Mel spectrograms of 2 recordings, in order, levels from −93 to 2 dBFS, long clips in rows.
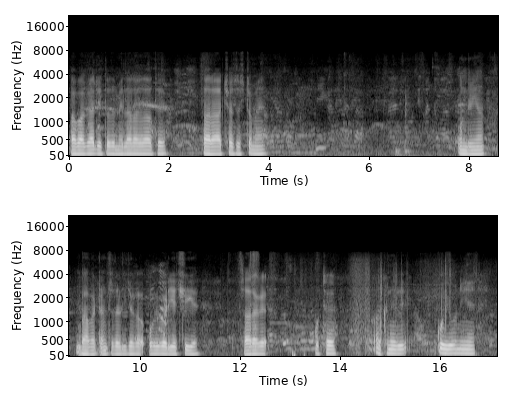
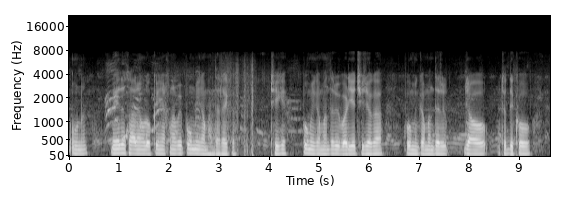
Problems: background sounds at intervals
